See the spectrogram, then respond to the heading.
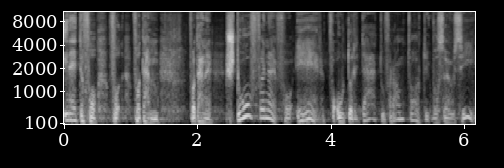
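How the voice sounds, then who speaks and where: A man's high voice swings very widely in pitch at a moderate pace, with noticeable background noise behind it. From Switzerland, Bern region. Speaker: pastor. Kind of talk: sermon.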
